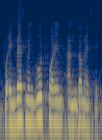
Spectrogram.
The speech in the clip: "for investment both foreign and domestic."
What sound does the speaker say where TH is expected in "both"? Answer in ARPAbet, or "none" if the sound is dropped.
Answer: T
